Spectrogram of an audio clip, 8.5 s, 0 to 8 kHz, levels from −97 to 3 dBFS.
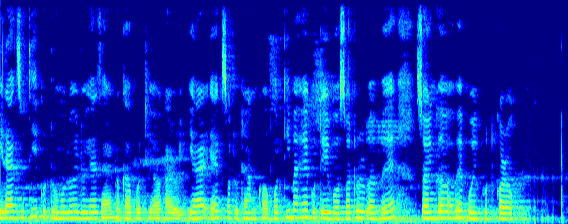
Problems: none marked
